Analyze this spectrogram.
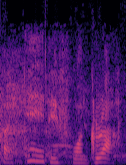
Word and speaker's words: pâté de foie gras: Pâté de foie gras. Oh, yeah, that's how they pronounce that.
